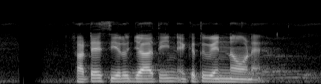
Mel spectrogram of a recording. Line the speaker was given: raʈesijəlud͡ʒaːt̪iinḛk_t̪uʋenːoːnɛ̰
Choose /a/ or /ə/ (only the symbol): ə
